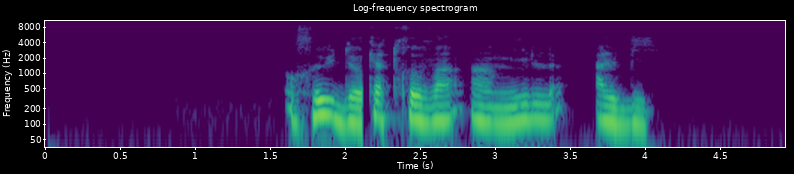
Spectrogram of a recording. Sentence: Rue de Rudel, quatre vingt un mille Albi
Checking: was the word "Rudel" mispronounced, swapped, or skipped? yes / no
yes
